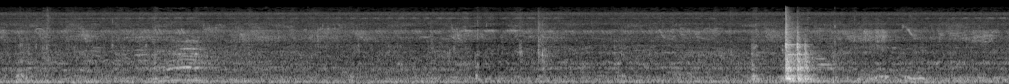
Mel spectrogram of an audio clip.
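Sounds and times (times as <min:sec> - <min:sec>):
low bird cooing: 0:08.2 - 0:10.0.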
